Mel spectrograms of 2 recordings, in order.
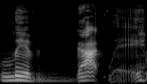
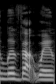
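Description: First: It is said in a scornful, judging tone. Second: It is said in a plain, neutral tone. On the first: Living on little money is looked down on. The speaker calls it wrong. "like live that way. I don't mean it like that" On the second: Living on little money is fine. The speaker calls it right. "I don't say live that way"

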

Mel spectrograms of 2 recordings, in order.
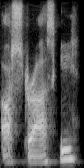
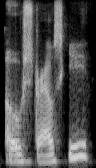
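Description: First: The opening O is said plainly. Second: The opening O is drawn out and exaggerated.

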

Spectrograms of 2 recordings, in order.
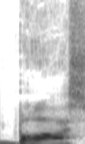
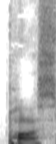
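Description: First: The word begins with a voiced B sound. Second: The word begins with a voiceless P sound. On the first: The speaker calls it right. "four-letter word that he's trying to portray to me" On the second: The speaker calls it wrong. "and he thinks he's saying it right"

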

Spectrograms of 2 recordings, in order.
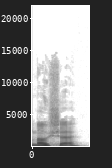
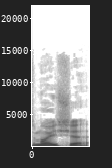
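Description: First: The name is said with standard pronunciation. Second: The name is said with Yiddish pronunciation. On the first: The listener is not family. "if you are not my uncle, then Moshe" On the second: The listener is family. "If you're my uncle, it's Moshe"

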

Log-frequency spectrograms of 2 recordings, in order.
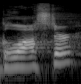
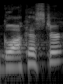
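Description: First: The name is said the local, shortened way. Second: The name is read out fully as spelled.

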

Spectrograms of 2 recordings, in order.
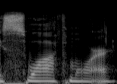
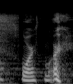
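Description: First: The R after the first vowel is dropped. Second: The R after the first vowel is pronounced. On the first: "I find it a little bit pretentious to say Swarthmore" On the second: "I kind of stick by the R"

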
